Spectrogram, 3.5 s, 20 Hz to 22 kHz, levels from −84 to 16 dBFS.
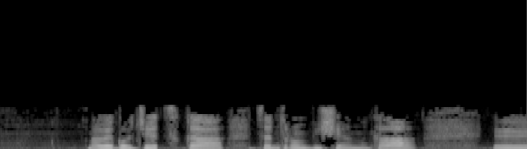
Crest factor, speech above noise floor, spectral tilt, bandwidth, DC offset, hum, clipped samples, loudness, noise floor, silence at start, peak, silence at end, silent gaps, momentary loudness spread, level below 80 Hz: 18 dB; 24 dB; -3.5 dB/octave; 6.6 kHz; under 0.1%; none; under 0.1%; -23 LUFS; -46 dBFS; 0.05 s; -6 dBFS; 0 s; none; 14 LU; -44 dBFS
